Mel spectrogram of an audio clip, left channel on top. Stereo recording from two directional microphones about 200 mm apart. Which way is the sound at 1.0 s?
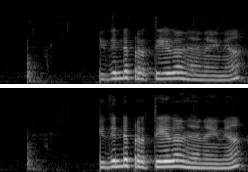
45° right (ahead or behind).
